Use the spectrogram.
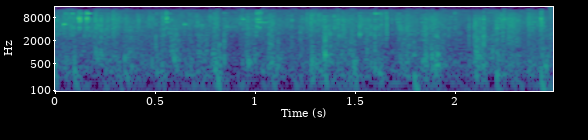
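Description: Horse hooves clip-clopping in the 1992 western film Unforgiven, a steady, fairly quick run of faint, even hoof strikes over a dull background rumble.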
